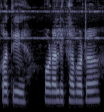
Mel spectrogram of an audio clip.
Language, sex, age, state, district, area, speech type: Nepali, female, 30-45, West Bengal, Darjeeling, rural, spontaneous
